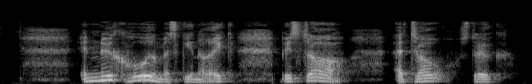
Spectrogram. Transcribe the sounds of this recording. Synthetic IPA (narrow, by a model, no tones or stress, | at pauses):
e̝nːyɡ̥ho̝ːð̩ˠmæsɡ̥ḭnɐʁiɡ̥b̥e̝sd̥ɒ̰ːæt͡sʰɒʊ̰sd̥øɡ̥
